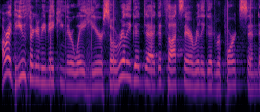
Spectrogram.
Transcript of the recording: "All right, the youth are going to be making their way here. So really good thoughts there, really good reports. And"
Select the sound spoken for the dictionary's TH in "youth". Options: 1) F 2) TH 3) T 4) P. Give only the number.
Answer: 2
